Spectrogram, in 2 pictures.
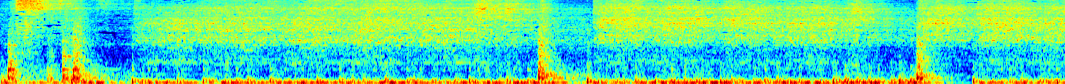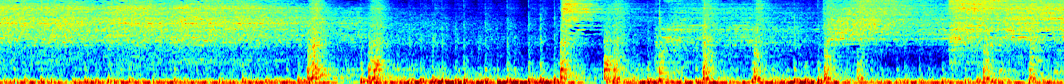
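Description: Tama drum kit with Paiste cymbals played in a live metal drum solo: a dense, continuous bass drum underneath rapid snare and tom strokes and a constant cymbal wash. There are short breaks in the pattern about six, nine and a half, and eleven seconds in.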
